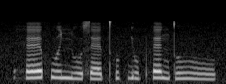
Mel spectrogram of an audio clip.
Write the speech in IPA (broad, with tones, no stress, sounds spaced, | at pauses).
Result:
h ɛː˧˥ f u˧ ə̯ ɲ uː˩ s ɛː˩ t̪ʰ u˧ k̚ j u˧˩ pʰ ɛː˥˨ ŋ t̪ u˧ ʋ uː˧˩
